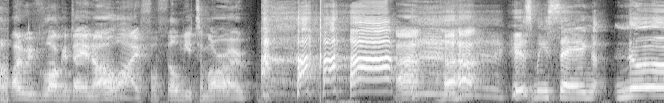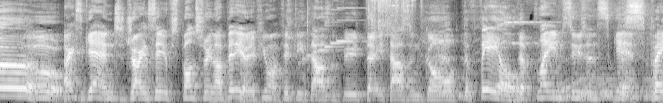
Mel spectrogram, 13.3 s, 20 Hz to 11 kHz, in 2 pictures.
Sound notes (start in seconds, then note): 2.6 Dan laughs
